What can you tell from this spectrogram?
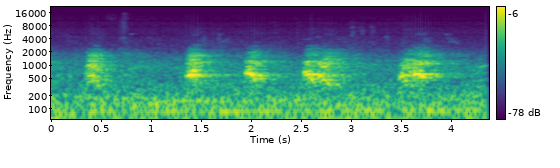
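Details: Repeated barking from guard dogs in New Orleans early on a Sunday morning, heard from a nearby house; five rough, mid-pitched barks spaced unevenly about a second apart, over a constant low droning background.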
